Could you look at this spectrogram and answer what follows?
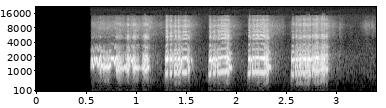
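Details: Hen call used as hunting bait: six harsh, nasal clucking notes, some doubled, given in an uneven series over about two and a half seconds, with quiet gaps between them and no other sounds.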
